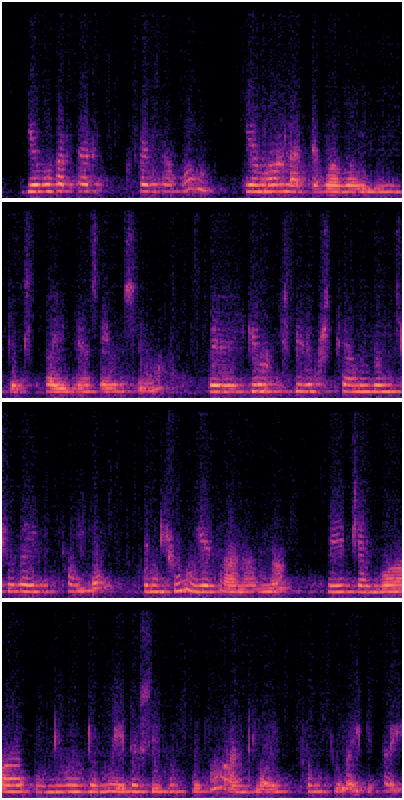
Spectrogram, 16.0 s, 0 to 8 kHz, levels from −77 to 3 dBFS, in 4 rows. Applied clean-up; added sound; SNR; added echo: neural separator model SepFormer DNS4.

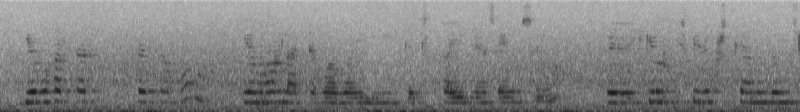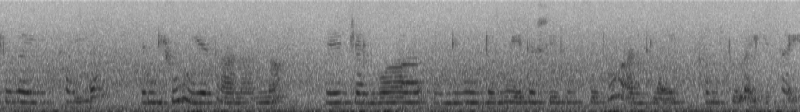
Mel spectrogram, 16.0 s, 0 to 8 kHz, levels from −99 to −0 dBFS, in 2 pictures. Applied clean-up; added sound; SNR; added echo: none; Wind; 2 dB; reverberation time 0.5 s.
